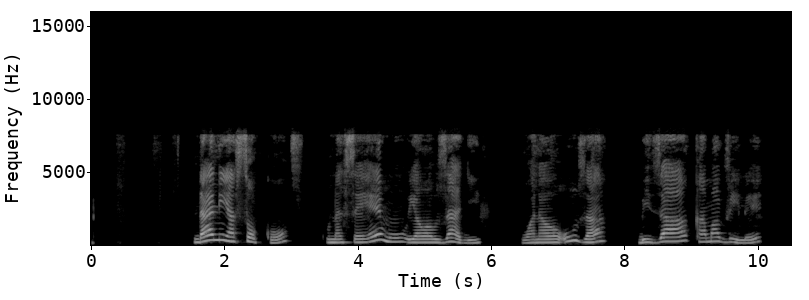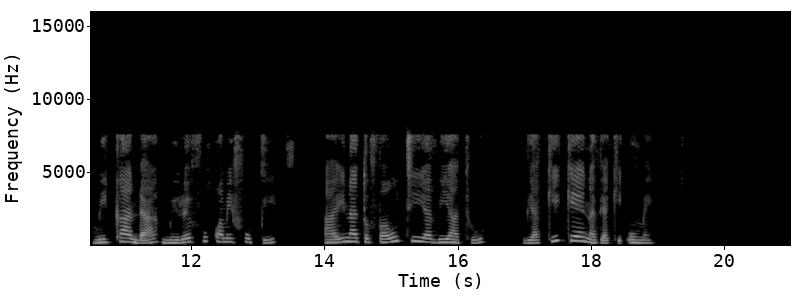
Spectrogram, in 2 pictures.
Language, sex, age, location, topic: Swahili, female, 18-24, Dar es Salaam, finance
